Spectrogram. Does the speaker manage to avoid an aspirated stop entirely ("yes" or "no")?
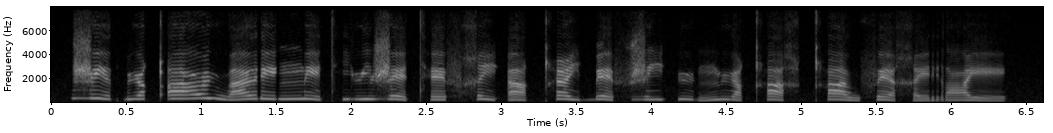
no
